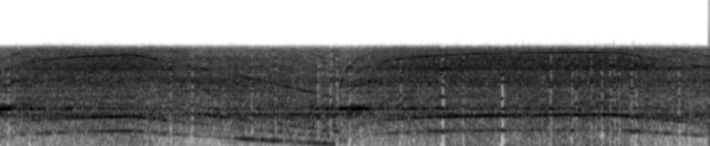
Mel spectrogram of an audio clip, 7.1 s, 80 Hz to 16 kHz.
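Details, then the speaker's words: Skilsaw SPT77WML worm drive 7-1/4" circular saw from a junk pile, test run: motor winds up to a smooth steady high whine and coasts down evenly, no grinding or rattle; runs fine, only the blade nut looks worn. "Seems to be okay. Alright. That one runs."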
